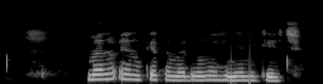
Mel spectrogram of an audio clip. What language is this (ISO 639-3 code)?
luo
